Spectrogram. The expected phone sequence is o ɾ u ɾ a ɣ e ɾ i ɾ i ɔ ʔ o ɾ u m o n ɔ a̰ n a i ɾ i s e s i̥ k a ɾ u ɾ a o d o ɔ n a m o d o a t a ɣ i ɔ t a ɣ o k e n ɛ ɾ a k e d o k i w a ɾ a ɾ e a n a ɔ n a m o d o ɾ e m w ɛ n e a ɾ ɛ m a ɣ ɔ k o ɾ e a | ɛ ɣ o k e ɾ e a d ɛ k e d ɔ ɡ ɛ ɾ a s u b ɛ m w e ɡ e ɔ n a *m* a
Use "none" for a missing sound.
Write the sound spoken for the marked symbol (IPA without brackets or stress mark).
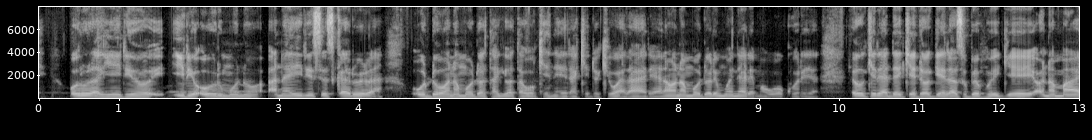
m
